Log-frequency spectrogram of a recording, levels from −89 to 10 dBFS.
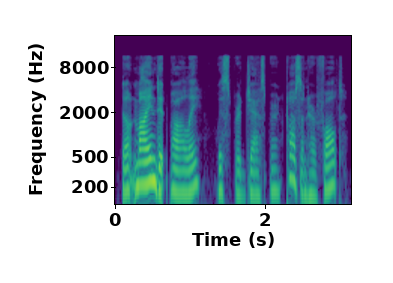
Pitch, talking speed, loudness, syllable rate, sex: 180 Hz, 170 wpm, -20 LUFS, 4.8 syllables/s, female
